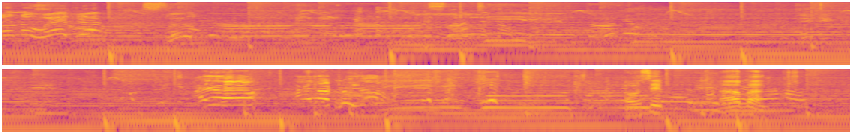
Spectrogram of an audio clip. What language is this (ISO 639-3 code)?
ind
